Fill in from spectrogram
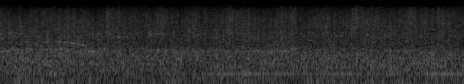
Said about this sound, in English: Subway train goes rumbling along back of the open bleachers behind center field.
